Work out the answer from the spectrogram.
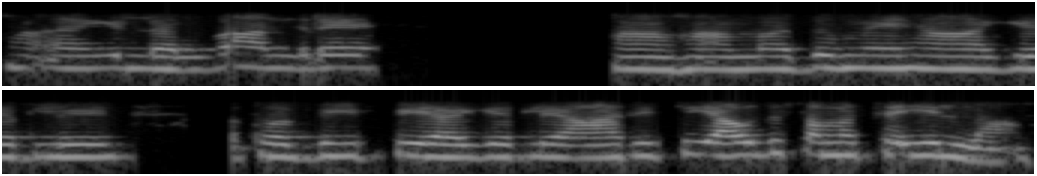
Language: Kannada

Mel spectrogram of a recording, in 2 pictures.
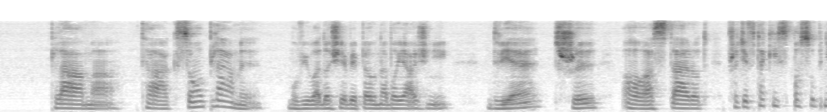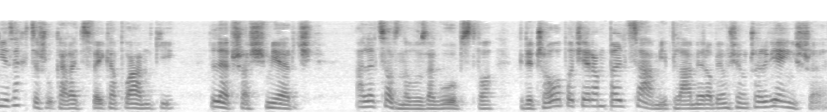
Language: Polish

